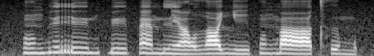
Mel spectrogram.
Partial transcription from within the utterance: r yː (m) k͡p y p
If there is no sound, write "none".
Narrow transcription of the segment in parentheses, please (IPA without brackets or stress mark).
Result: m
